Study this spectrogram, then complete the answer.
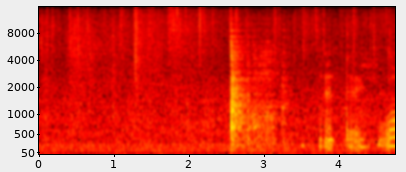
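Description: A sweet potato leaf pancake frying in oil in a pan, with a continuous sizzle, a few scrapes and clinks of a utensil, and a louder burst of crackling partway through as oil is added.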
